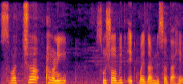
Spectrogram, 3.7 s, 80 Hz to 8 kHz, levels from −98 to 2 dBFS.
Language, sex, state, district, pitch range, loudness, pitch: Marathi, female, Maharashtra, Mumbai Suburban, 190-225 Hz, -17 LUFS, 215 Hz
